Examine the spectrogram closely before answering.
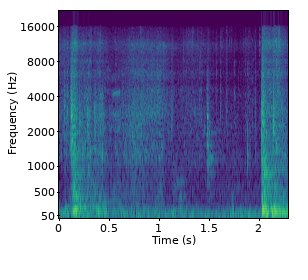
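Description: A plastic mesh bag of oysters, taken from a stack on the boat's platform, is grabbed, turned, pulled down and placed at the platform's edge: a sharp, rattling thump, then scraping and shuffling, and another loud clattering drop at the end, with faint water underneath.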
